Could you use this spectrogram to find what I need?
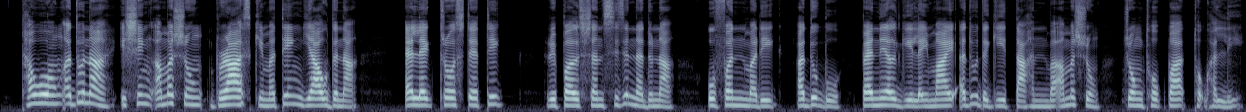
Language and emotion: Manipuri, neutral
